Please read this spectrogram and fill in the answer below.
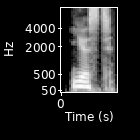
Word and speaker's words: ёсць: Here the yo in yest. It's like yo plus s h c h soft s.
